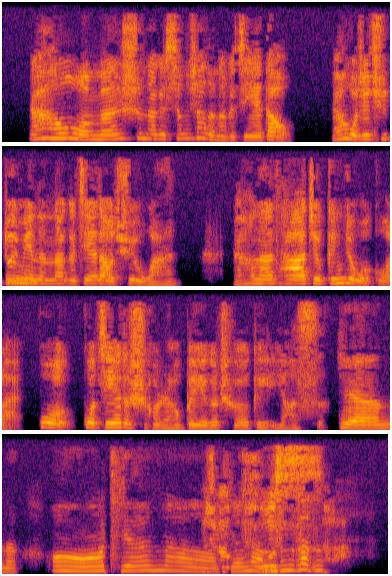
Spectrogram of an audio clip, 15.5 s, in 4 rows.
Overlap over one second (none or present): present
